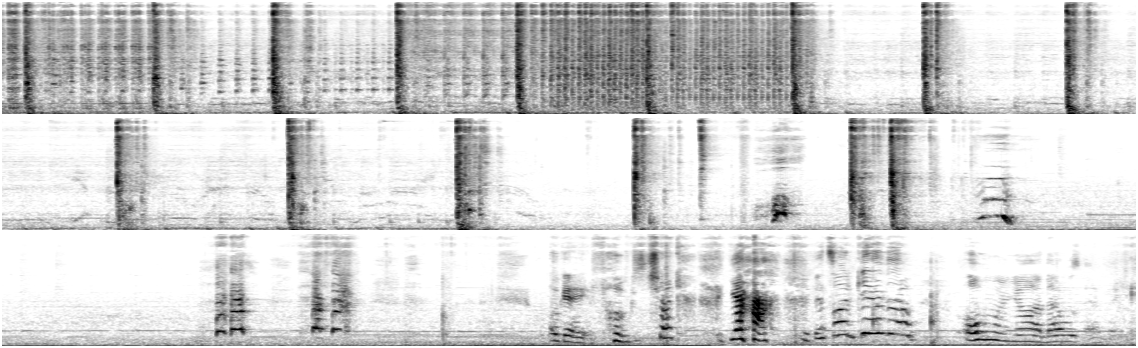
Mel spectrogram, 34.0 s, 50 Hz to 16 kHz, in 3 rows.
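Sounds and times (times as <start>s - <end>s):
loud dense rattling: 0.0s - 8.4s
sharp metal clanks: 0.0s - 8.4s, 9.2s - 9.7s, 10.6s - 11.2s, 12.4s - 13.0s, 14.2s - 14.7s, 15.8s - 16.4s, 17.6s - 18.7s, 19.8s - 21.0s.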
